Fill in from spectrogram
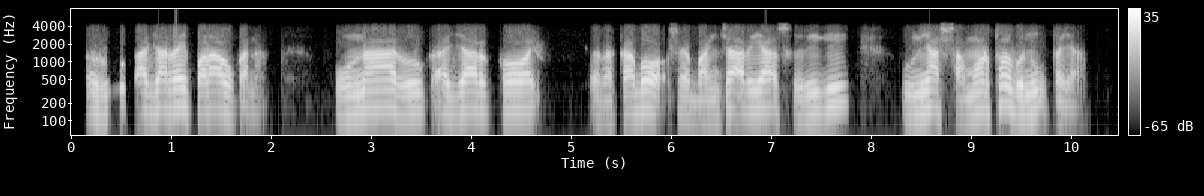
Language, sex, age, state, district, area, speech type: Santali, male, 45-60, West Bengal, Birbhum, rural, conversation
